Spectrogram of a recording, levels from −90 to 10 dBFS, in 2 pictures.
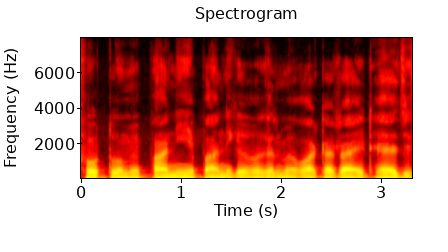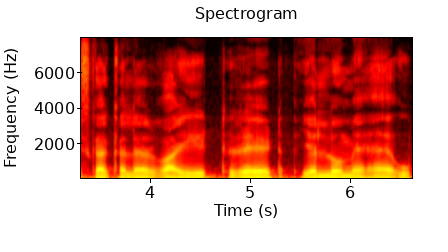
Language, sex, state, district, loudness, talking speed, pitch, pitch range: Hindi, male, Chhattisgarh, Jashpur, -19 LUFS, 180 wpm, 90 Hz, 90-95 Hz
